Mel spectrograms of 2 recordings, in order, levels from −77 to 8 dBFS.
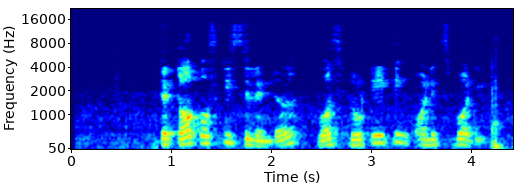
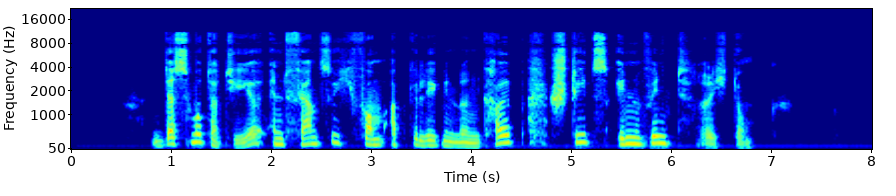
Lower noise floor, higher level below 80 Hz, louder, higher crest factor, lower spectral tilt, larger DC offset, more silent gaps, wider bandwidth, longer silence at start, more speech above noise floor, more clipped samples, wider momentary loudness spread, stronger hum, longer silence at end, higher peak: second, -52 dBFS vs -73 dBFS; first, -52 dBFS vs -64 dBFS; about the same, -25 LUFS vs -27 LUFS; about the same, 22 dB vs 22 dB; first, -7 dB/octave vs -3.5 dB/octave; neither; neither; first, 14.5 kHz vs 11.5 kHz; first, 0.8 s vs 0.6 s; second, 28 dB vs 46 dB; neither; about the same, 10 LU vs 10 LU; neither; second, 0.1 s vs 0.9 s; first, -4 dBFS vs -8 dBFS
